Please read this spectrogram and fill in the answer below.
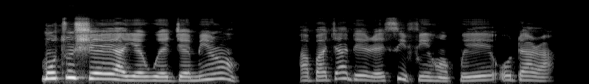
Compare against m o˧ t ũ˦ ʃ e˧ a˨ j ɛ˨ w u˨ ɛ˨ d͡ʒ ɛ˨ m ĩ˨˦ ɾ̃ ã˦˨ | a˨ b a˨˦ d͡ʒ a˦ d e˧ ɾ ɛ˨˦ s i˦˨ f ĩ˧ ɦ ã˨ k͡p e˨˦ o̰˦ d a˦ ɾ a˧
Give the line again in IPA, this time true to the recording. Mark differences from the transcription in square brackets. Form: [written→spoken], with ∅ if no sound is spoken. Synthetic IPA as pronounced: m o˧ t ũ˦ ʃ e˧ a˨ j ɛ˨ w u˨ ɛ˨ d͡ʒ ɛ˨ m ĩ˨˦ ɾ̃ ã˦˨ | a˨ b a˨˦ d͡ʒ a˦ d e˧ ɾ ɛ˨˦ s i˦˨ f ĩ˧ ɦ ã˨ k͡p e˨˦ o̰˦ d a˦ ɾ a˧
